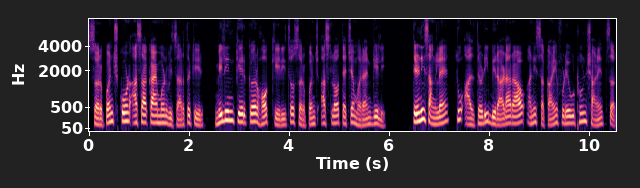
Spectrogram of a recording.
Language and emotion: Goan Konkani, neutral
